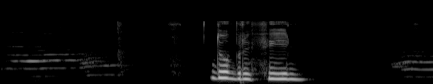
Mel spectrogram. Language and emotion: Russian, sad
